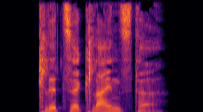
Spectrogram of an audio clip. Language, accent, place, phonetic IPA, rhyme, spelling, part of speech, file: German, Germany, Berlin, [ˈklɪt͡səˈklaɪ̯nstə], -aɪ̯nstə, klitzekleinste, adjective, De-klitzekleinste.ogg
- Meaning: inflection of klitzeklein: 1. strong/mixed nominative/accusative feminine singular superlative degree 2. strong nominative/accusative plural superlative degree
